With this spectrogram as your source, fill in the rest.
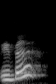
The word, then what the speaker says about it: Uebel: In German, you pronounce it Uebel, but that's a train wreck here.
